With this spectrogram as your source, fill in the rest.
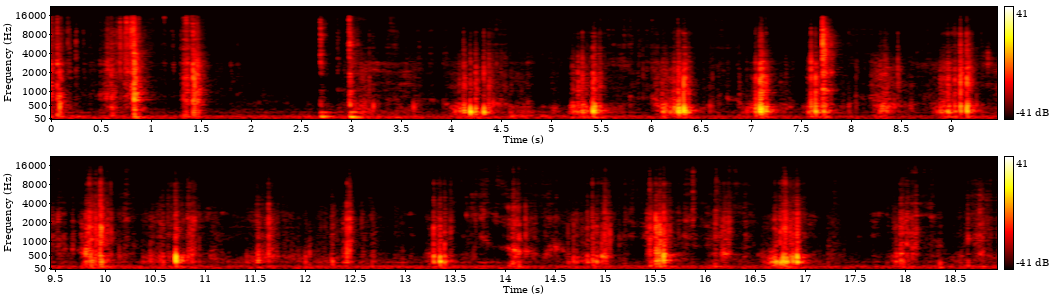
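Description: Ice crackles and crunches close up.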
